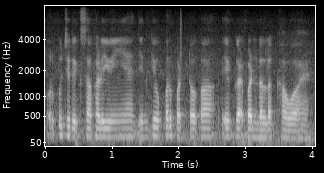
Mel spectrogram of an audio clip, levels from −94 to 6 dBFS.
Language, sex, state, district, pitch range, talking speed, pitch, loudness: Hindi, male, Uttar Pradesh, Shamli, 125-135 Hz, 205 wpm, 130 Hz, -20 LUFS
